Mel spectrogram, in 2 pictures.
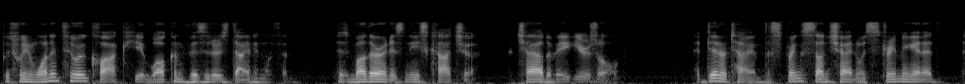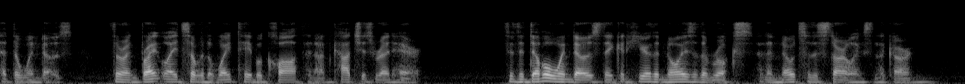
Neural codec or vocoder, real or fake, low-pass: autoencoder, 48 kHz, 32 numbers a frame, DAC-VAE, trained on Japanese speech; fake; 7.2 kHz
